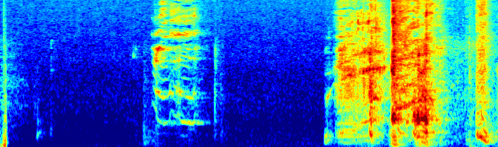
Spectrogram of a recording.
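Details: Harsh, throaty retching bursts with rough coughing after a brief strained squeak, as a person gags while eating disgusting foods such as crispy anchovies in an eating challenge; gagging.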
